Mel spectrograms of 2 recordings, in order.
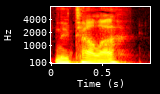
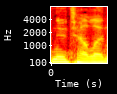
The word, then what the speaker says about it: Nutella: I think you're supposed to pronounce Nutella Nutella. – That's the way I say it. – You say Nutella. – Yeah, because it says nut. – Yeah. – Ella. – Right. Ella. Ella. – Ella. Nutella.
